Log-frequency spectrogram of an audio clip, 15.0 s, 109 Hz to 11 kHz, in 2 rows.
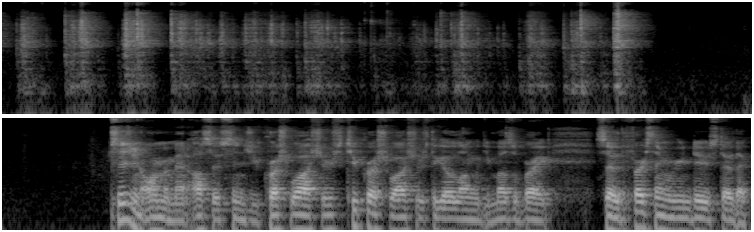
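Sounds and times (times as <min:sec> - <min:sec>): metal scrapes and clicks: 0:00.0 - 0:06.4.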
